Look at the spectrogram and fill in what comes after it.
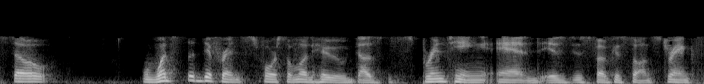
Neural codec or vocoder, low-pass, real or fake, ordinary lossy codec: codec, 16 kHz in and 24 kHz out, 0.8 kbps, FocalCodec, streaming, 65536 codes; 3.6 kHz; fake; MP3, 24 kbps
